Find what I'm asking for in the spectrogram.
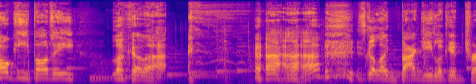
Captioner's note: laughs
